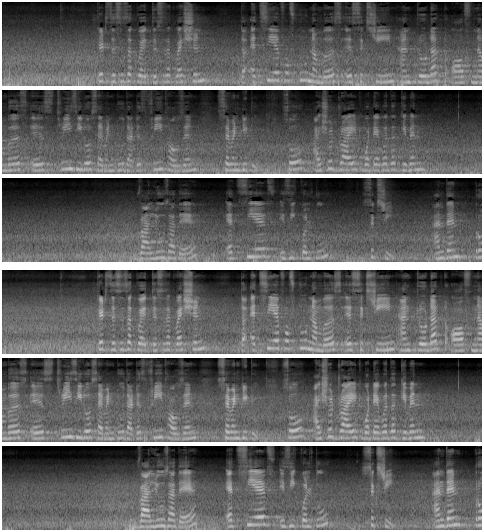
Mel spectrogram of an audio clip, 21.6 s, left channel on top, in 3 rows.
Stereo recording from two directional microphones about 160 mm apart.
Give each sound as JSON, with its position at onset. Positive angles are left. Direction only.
{"t": 1.4, "sound": "a woman's voice", "side_deg": -15}
{"t": 16.4, "sound": "a woman's voice", "side_deg": -25}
